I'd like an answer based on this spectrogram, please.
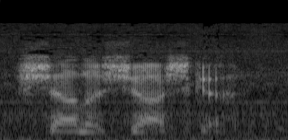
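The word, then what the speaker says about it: Shalashaska: By the time I got to hearing about it, pronunciation had wound up as Shalashashka.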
